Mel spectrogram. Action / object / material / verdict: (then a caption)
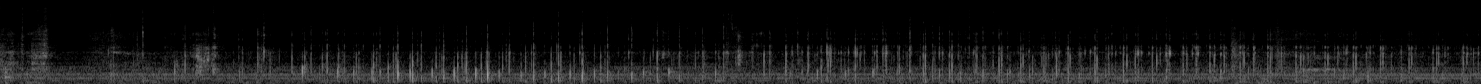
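scrape / small metal spice tin / metal / none. Fingernails rapidly scratch and tap the sides of a small, closed, rectangular printed metal paprika tin with a red lid, held in both hands and apparently partly full. The result is a dense stream of quick, dry clicks and scratchy crackles with almost no ring, over a faint steady hum.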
